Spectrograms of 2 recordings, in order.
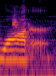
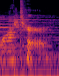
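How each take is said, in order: First: The middle T sounds like a soft D. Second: The middle T is a clear T sound. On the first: The speaker calls it right. "We'll either change it to D" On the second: The speaker calls it wrong. "I'm not drinking water"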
